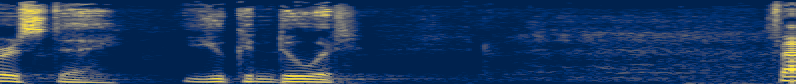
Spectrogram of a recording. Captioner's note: laughter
